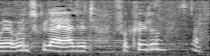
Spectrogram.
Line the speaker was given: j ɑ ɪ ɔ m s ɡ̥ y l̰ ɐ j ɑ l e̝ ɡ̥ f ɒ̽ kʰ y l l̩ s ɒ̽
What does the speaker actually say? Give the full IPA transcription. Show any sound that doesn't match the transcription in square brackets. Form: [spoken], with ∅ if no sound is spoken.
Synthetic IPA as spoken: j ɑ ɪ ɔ [n] s ɡ̥ y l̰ ɐ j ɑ l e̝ [d̥] f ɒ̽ kʰ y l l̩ s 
